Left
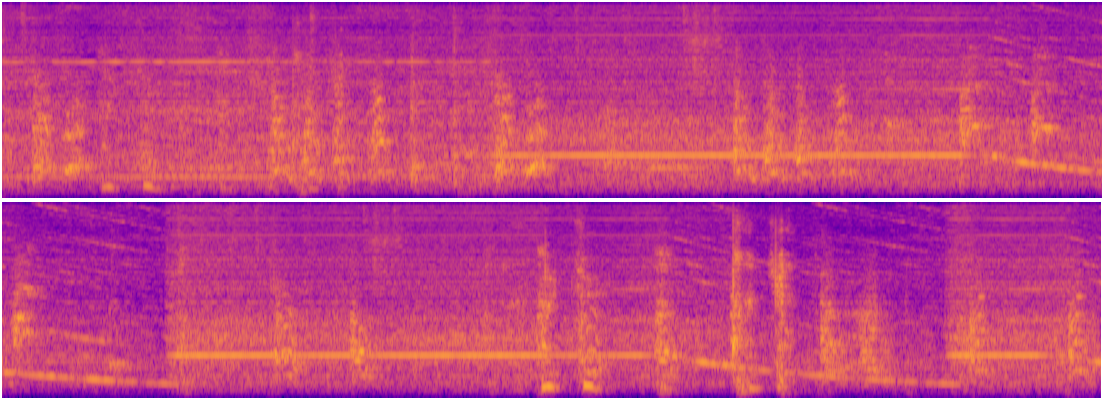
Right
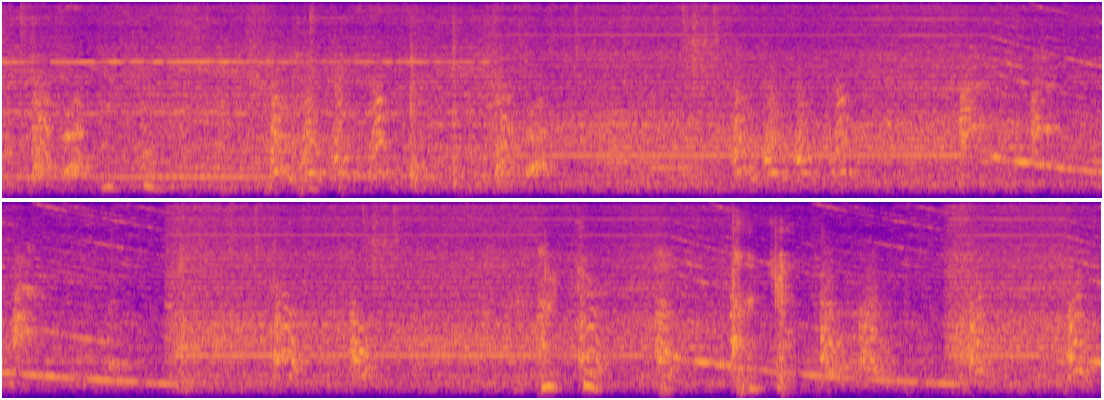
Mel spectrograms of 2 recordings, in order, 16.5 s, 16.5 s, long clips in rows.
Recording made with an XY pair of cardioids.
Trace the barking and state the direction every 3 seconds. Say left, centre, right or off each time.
right, centre, centre, right, right, right.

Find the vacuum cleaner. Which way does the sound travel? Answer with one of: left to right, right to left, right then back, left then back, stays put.
stays put.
